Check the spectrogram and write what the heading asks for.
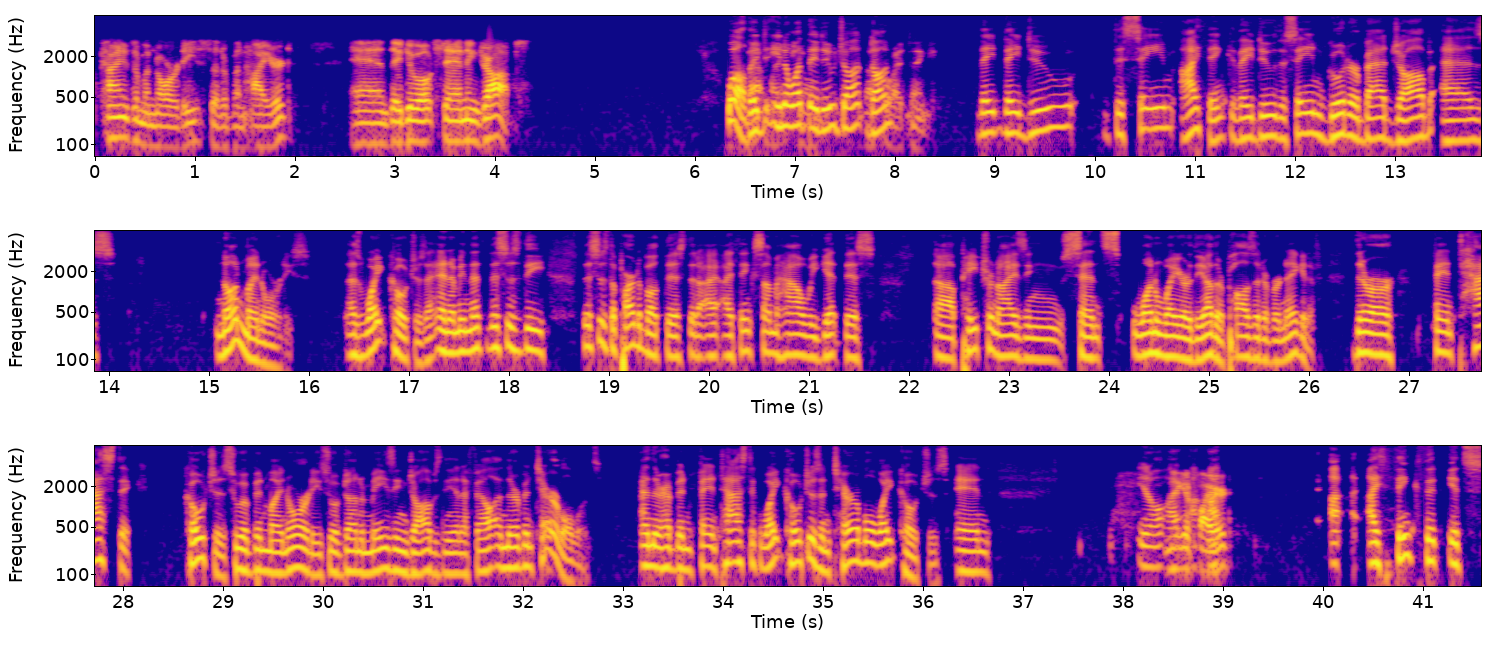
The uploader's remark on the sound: opens the phone lines to find out yours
